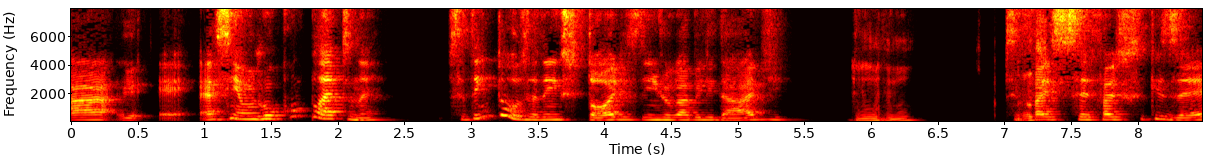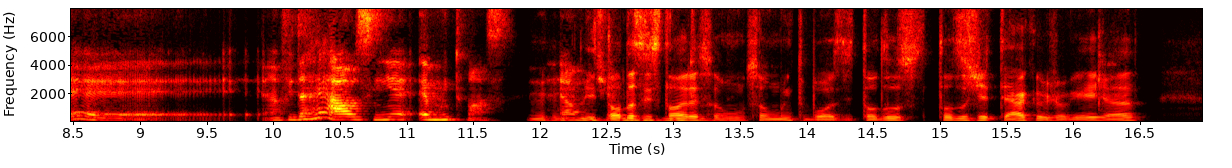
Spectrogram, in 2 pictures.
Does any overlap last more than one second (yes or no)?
yes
